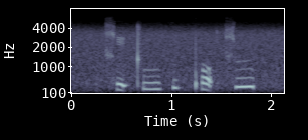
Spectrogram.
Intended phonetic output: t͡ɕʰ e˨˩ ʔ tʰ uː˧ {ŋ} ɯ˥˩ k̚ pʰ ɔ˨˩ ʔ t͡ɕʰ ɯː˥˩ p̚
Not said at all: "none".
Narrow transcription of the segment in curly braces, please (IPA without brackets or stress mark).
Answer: k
